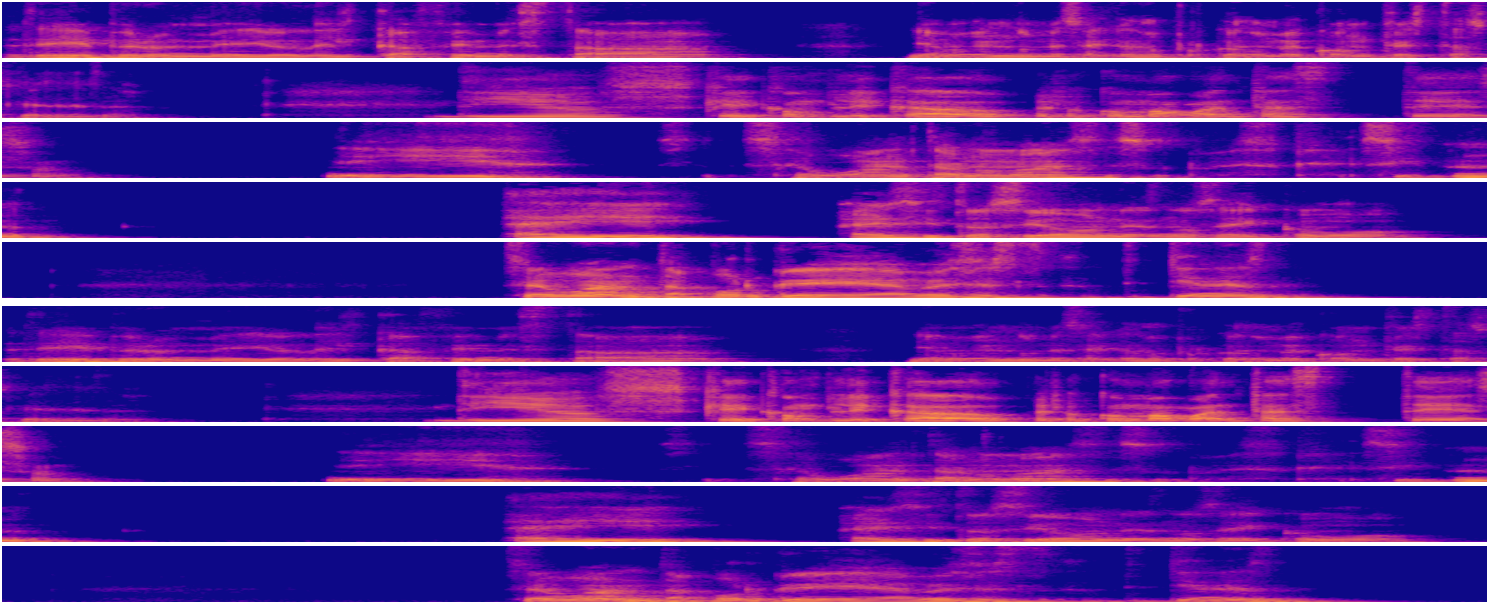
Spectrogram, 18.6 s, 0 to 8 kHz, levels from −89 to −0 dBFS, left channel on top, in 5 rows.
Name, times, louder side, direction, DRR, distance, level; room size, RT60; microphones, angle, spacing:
voice 1, 0.0-1.8 2.3-4.1 4.4-4.6 8.2-8.8 9.3-11.3 12.4-13.0 13.2-14.7 16.1-18.2, left 3 dB, 45° left, 0.4 m, -30 dB
voice 2, 4.8-7.6, right 3 dB, 40° right, 0.9 m, -29 dB
6.9 x 2.4 x 2.5 m
head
